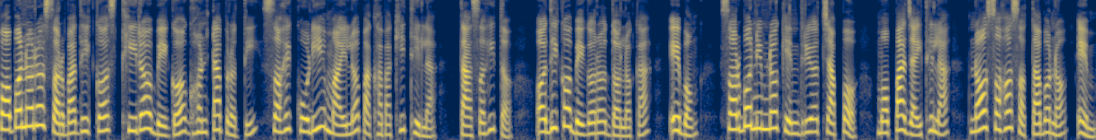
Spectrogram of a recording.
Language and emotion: Odia, neutral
